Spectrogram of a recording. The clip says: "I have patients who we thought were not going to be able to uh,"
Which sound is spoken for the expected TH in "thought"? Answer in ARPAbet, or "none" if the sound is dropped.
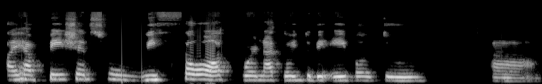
TH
